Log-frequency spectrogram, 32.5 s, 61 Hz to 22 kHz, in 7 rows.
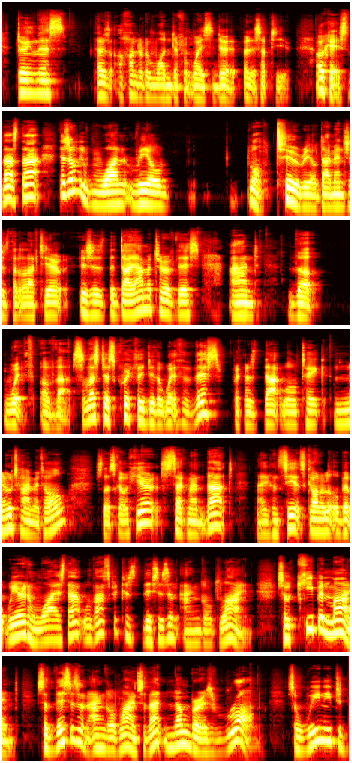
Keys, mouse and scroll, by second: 2.9 click, 3.0-3.4 scroll down 1, 6.9-7.7 scroll up 1, 7.7-9.8 scroll down 1, 11.8-12.5 scroll down 1, 13.2 shift+click, 17.0 0, 17.2 click, 19.4 scroll up 1, 20.5 click, 21.4 scroll down 1, 22.7 click, 23.7 click, 24.9 middle click, 31.2 d.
